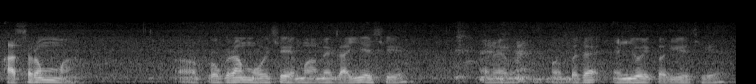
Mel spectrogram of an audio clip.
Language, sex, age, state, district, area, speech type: Gujarati, male, 60+, Gujarat, Valsad, rural, spontaneous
